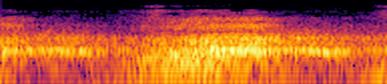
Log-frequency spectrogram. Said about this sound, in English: The crowd chanting, "Let's implement it," meaning the government's policy goals.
